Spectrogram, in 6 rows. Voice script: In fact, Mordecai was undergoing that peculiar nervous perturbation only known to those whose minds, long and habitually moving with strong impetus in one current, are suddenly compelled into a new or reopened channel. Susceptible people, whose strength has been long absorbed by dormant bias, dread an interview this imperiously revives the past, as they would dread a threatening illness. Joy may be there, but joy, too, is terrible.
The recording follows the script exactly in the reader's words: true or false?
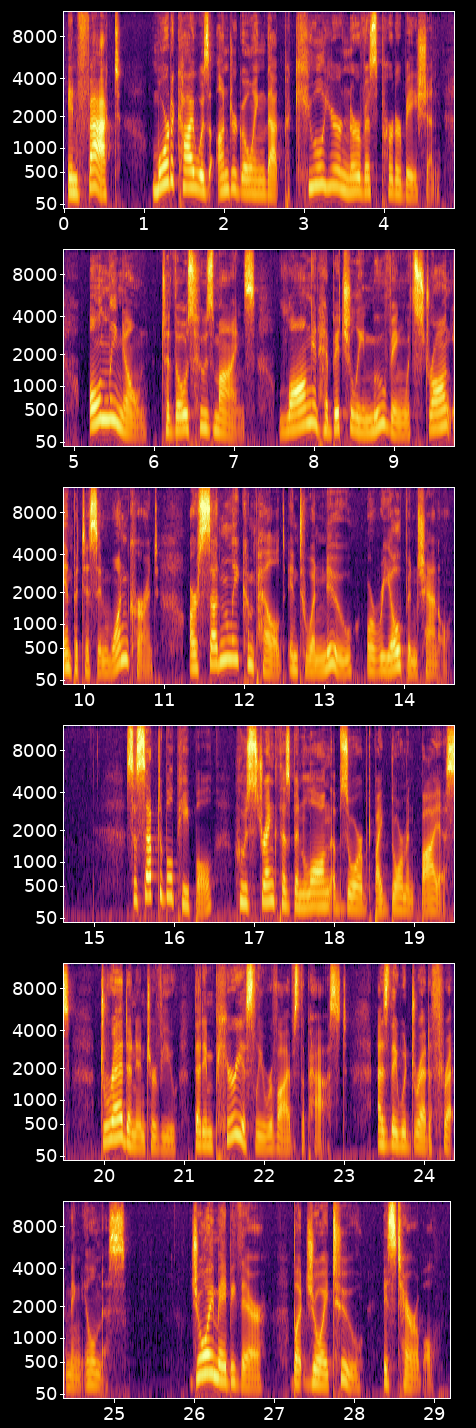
false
